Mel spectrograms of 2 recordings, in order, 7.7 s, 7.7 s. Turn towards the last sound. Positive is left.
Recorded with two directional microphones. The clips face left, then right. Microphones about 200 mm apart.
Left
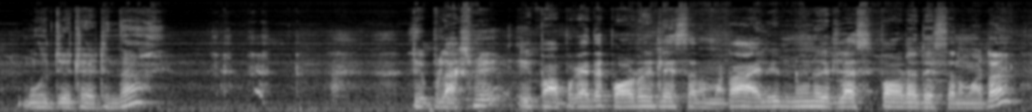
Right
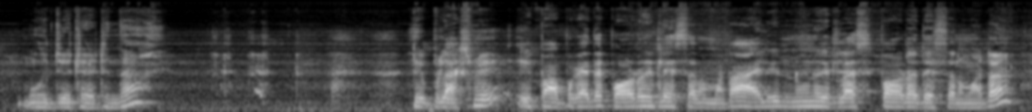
turn(degrees=10)  # may be behind; listen again after turning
